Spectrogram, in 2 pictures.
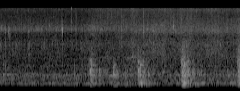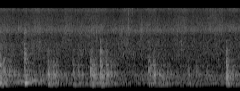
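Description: Grated carrot frying and sizzling in hot oil in a nonstick kadai, a steady hiss. From about a second in, a spatula stirs it round the pan in irregular scraping strokes.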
